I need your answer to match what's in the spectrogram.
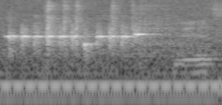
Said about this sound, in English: I'm trying to, bro. It just dialing. His phone is fucked up.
